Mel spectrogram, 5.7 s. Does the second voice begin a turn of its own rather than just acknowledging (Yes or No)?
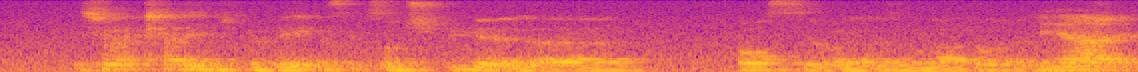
Yes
